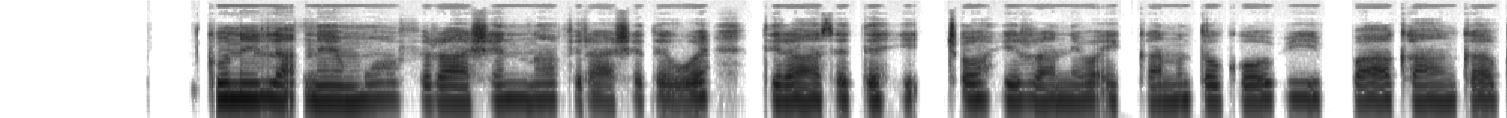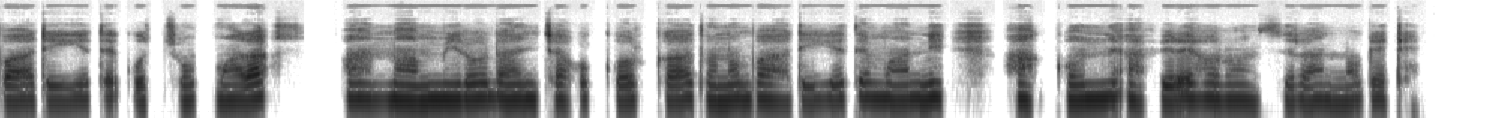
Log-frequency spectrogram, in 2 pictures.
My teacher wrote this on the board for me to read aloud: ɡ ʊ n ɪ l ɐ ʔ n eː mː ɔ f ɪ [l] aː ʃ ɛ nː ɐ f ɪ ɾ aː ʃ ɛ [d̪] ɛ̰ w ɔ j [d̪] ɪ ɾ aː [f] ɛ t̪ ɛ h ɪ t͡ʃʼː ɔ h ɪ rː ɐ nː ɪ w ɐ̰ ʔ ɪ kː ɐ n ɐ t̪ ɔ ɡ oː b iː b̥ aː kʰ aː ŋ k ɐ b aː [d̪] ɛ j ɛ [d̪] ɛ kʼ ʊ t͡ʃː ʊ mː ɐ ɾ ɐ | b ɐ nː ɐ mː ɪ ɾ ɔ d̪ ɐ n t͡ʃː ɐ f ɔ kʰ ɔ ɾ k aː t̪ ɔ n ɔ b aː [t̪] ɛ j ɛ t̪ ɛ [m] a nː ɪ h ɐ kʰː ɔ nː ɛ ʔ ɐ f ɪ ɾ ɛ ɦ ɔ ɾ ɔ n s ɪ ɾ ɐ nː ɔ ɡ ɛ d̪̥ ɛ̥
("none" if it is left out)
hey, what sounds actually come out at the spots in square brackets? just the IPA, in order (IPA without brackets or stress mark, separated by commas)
ɾ, t̪, t̪, s, d̪, t̪, d̪, m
